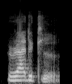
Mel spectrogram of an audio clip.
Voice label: "radical", Indian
